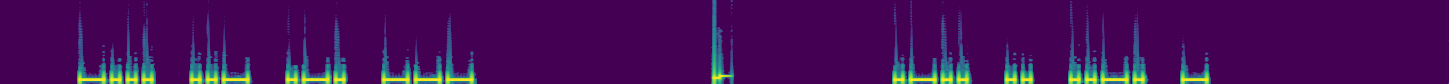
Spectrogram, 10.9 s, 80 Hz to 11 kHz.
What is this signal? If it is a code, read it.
Morse code, heard as a keyed tone, about 20 wpm, spaced as for 16 wpm, 700 Hz. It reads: BURO LIFT
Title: 256 Lesson 42a - Words 12-20wpm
